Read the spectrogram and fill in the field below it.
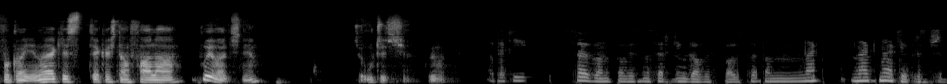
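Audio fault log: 4.73–9.48 s: adaptive stream at a lower bitrate. Right after "uczyć się pływać" the speech turns dull and smeared, with nothing above 5.1 kHz. The change is sudden and gapless. It sounds like a switch from about 96 kbit/s AAC to a far lower version after the connection slowed.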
